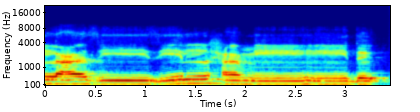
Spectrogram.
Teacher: ഐന് ഹ ഒക്കെ തൊണ്ടയുടെ മധ്യമാണ്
